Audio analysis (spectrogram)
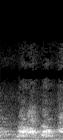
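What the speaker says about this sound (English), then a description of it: "sorry about the dogs" Dogs at a home bark and yip in a short burst of high, excited sounds, moderately close, with no talking over them.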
